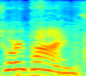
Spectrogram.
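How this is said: It is said with enthusiasm.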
